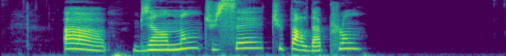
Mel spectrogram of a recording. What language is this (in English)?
French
